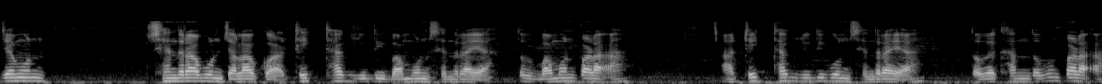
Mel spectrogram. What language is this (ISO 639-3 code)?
sat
